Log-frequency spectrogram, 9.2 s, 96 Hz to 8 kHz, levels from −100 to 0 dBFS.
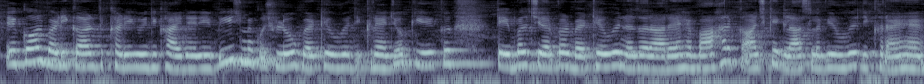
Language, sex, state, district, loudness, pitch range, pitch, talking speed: Hindi, female, Chhattisgarh, Sarguja, -30 LUFS, 220-255 Hz, 235 Hz, 260 wpm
